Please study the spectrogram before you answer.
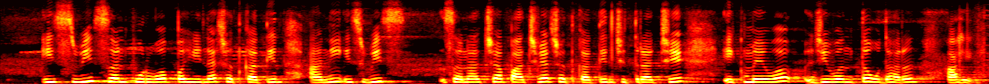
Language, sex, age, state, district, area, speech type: Marathi, female, 18-30, Maharashtra, Ahmednagar, urban, spontaneous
